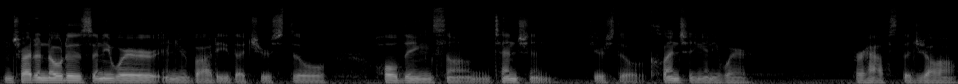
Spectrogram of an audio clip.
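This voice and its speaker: A man leading a guided meditation in short, unhurried, soothing phrases with long gaps between them. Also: sits low, level tone, creaky, darkish tone.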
